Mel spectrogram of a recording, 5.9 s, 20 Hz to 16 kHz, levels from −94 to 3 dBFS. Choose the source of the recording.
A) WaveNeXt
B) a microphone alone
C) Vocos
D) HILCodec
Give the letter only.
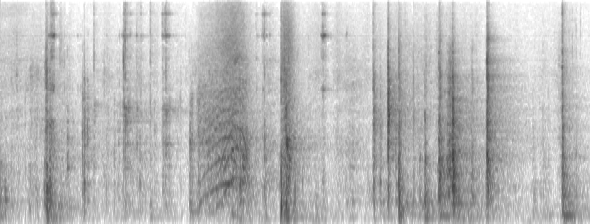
C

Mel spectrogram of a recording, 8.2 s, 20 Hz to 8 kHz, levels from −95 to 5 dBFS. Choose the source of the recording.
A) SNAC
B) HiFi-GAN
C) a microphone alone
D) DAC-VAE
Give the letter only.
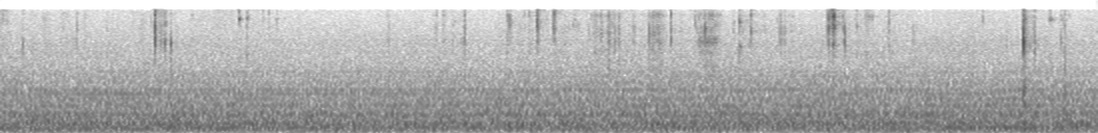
C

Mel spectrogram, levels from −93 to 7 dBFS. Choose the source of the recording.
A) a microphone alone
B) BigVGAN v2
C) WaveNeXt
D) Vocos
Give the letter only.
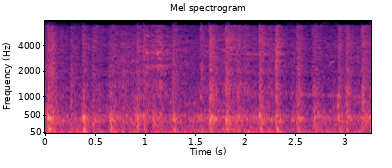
A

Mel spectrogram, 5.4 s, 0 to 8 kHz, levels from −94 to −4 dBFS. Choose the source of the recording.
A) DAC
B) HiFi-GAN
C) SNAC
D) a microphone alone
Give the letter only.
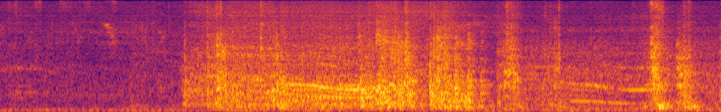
A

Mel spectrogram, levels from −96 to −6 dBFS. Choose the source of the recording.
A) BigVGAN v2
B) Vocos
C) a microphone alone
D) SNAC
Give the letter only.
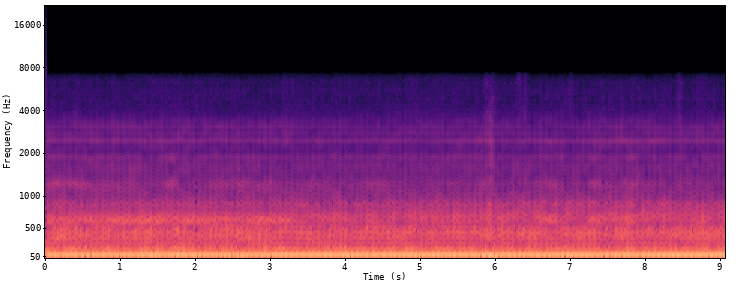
B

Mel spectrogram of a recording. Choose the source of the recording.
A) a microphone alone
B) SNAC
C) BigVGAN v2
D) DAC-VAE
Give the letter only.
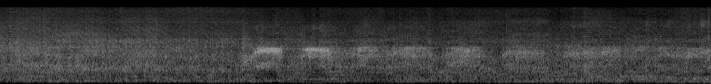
B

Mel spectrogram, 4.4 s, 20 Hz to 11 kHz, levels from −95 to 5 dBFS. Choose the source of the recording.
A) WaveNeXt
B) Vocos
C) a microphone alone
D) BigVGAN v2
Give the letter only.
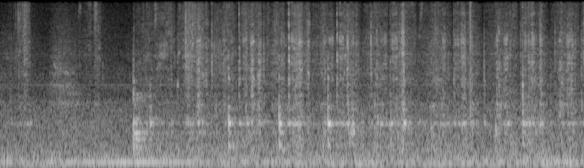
C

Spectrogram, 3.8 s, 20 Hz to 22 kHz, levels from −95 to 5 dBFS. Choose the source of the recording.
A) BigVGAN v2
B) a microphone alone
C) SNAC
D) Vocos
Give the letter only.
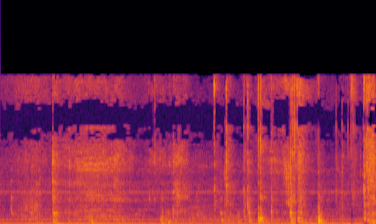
B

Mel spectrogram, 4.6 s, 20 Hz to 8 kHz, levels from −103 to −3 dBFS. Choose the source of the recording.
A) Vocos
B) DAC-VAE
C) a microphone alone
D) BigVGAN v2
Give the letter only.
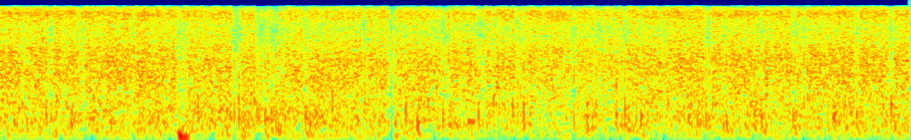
C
